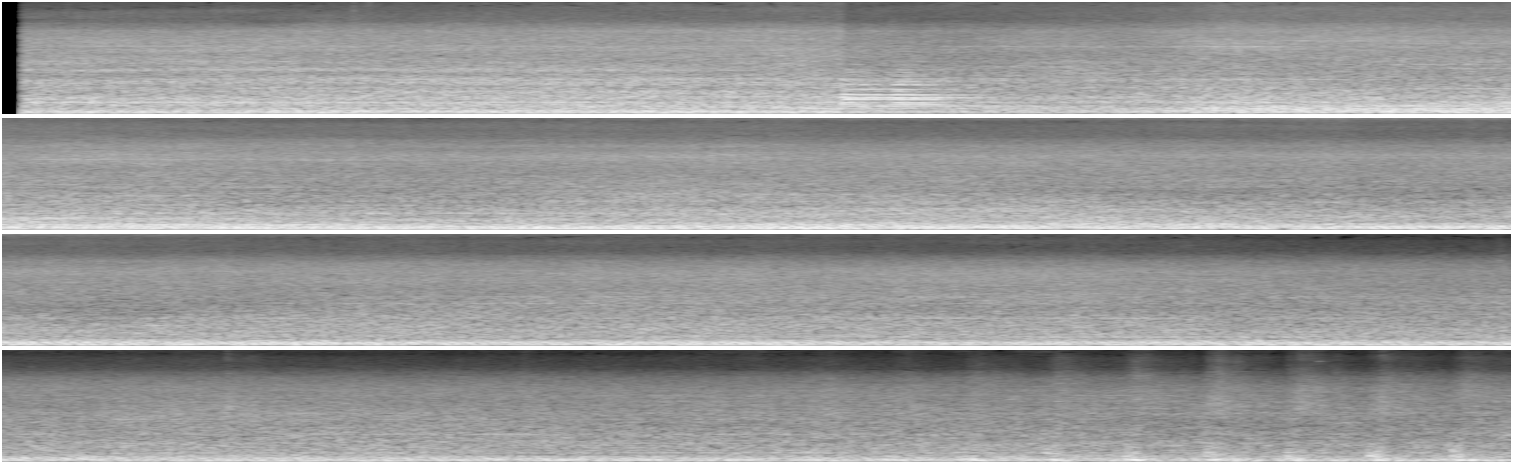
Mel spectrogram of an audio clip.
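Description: CN diesel freight locomotive passing close by, giving a short horn note about four seconds in, its engine rumbling as it goes by. Then a long string of ethanol tank cars rolls past with steady rail noise, and near the end there are regular wheel clicks over rail joints.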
